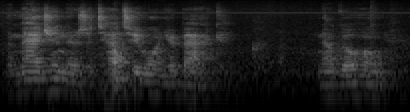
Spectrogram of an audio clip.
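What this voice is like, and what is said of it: Mock hypnotist voice. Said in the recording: “Here's my impression of it. A hypnotist turned tattoo artist.”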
